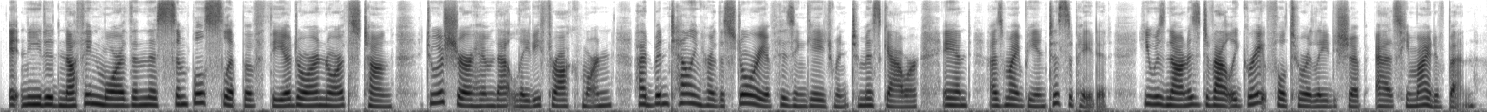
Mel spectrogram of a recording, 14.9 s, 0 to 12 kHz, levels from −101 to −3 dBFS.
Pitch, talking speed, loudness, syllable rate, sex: 205 Hz, 200 wpm, -20 LUFS, 5.6 syllables/s, female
